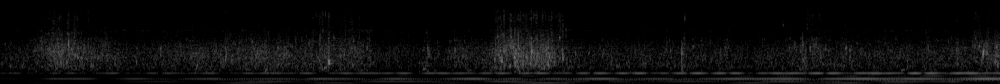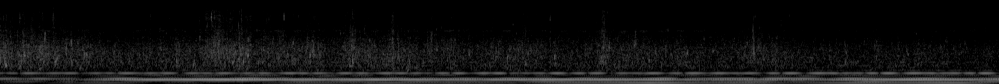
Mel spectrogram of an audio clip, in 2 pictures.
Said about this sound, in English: You're standing on a wooden dock, and blue green water is lapping gently at a stone wall. With each tiny wave, the water leaves its imprint on the stone.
